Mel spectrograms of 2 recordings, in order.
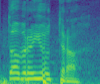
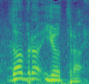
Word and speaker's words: dobro jutro: Dobro jutro. – Dobro jutro. How was that? Was that a good pronunciation? – Dobro jutro.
